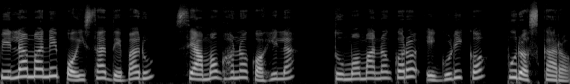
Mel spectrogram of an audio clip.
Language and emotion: Odia, neutral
